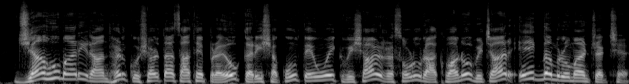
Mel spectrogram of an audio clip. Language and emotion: Gujarati, happy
